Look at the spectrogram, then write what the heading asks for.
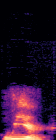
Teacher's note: É só pronunciar esse E com som de I, não pronunciar o último E, e fazer esse som de R enrolado do inglês no final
